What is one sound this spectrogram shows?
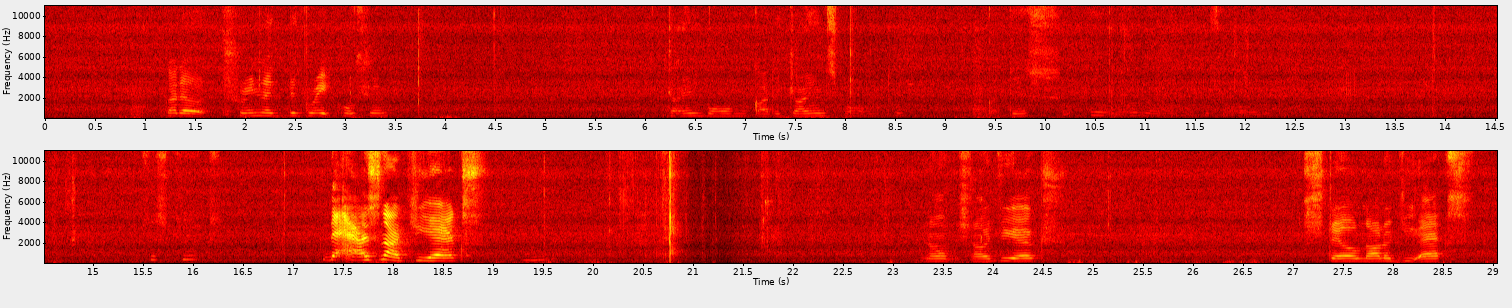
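Trading cards rustle and flick in a boy's hands.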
